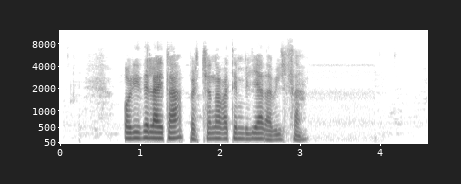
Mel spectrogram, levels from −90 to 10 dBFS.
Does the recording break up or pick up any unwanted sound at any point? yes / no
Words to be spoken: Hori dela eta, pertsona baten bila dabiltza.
no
